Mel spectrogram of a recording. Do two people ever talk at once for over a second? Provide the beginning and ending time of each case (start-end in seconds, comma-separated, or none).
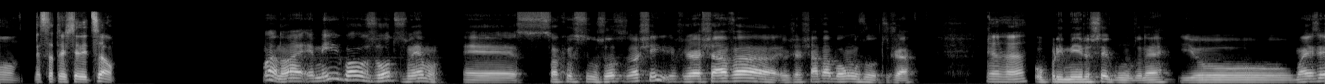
none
